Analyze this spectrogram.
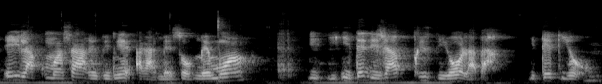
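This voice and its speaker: Low, bright-toned woman telling her story. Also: slight background noise. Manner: halting, repeats words. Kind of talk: personal story on a call.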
